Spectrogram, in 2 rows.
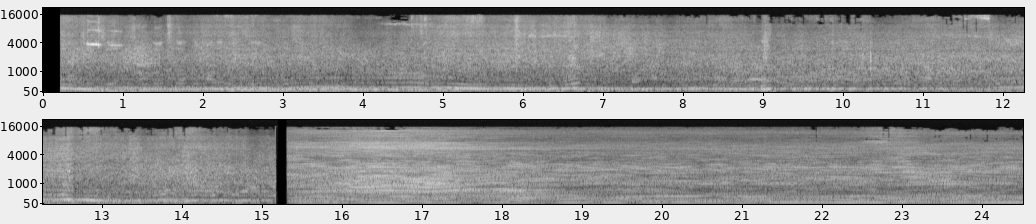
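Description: Several racing cars' engines passing at speed on a circuit, their pitch rising and falling repeatedly as they go by. After a sudden cut about 15 seconds in, music plays instead.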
